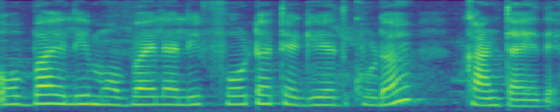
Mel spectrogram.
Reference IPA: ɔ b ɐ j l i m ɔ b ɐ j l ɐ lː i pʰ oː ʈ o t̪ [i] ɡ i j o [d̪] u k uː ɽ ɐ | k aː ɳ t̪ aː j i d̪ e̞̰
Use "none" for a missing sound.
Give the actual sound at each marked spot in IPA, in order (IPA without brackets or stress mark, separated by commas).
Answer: e, d̪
